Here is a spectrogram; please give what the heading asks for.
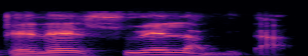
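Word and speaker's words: Venezuela: 저도 이게 스페니쉬를 공부하기 전에는 베네수엘라를 베네수엘라로 읽었어요. 그런데 스페니쉬를 공부하고 나서는 주 발음을 내지 않고 수 발음을 냅니다. 그 베네수엘라입니다.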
